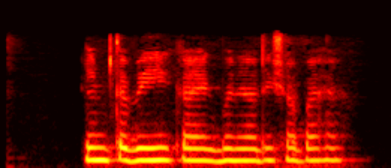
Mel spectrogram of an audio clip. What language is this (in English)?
Urdu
